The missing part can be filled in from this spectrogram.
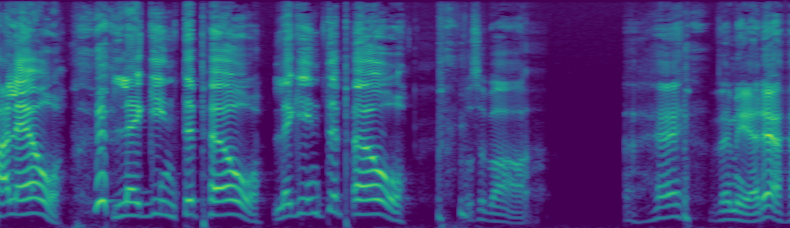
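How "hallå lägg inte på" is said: put-on Scanian accent, higher pitch, slower pace. Speaker retells an unknown caller's first words on the phone: strong Scanian accent. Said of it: "en skånsk röst som bara säger så här".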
